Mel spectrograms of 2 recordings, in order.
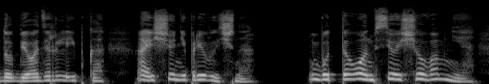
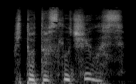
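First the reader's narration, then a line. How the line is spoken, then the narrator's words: Quiet question. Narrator (Russian): Тихо спрашиваю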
